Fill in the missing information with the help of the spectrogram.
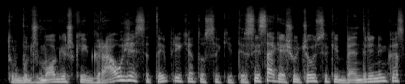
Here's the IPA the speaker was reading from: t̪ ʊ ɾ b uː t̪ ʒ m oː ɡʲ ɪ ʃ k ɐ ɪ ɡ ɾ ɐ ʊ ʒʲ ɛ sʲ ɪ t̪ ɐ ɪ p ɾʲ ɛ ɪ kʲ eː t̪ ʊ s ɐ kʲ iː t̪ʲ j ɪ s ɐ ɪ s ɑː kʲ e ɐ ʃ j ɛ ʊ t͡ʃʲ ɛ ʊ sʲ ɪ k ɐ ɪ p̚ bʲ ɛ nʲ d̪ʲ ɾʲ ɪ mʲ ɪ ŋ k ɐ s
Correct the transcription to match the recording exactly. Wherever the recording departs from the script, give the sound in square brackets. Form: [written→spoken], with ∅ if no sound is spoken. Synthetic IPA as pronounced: t̪ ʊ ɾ b uː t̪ ʒ m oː ɡʲ ɪ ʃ k ɐ ɪ ɡ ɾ ɐ ʊ ʒʲ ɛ sʲ ɪ t̪ ɐ ɪ p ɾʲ ɛ ɪ kʲ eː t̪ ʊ s ɐ kʲ iː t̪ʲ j ɪ s ɐ ɪ s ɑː kʲ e ɐ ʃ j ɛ ʊ t͡ʃʲ ɛ ʊ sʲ ɪ k ɐ ɪ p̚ bʲ ɛ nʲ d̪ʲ ɾʲ ɪ [mʲ→nʲ] ɪ ŋ k ɐ s

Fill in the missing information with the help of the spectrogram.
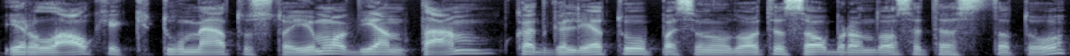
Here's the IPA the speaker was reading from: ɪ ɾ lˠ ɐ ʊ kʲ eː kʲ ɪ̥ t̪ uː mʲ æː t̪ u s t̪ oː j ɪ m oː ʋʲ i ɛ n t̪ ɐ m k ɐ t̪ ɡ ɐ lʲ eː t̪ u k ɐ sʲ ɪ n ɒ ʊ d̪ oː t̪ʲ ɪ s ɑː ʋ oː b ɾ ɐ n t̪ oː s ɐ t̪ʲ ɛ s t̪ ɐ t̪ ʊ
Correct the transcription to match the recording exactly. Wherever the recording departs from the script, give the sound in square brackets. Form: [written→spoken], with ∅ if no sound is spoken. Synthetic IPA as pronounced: ɪ ɾ lˠ ɐ ʊ kʲ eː kʲ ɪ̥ t̪ uː mʲ æː t̪ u s t̪ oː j ɪ m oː ʋʲ i ɛ n t̪ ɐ m k ɐ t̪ ɡ ɐ lʲ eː t̪ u [k→p] ɐ sʲ ɪ n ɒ ʊ d̪ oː t̪ʲ ɪ s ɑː ʋ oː b ɾ ɐ n [t̪→d̪] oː s ɐ t̪ʲ ɛ s t̪ ɐ t̪ ʊ

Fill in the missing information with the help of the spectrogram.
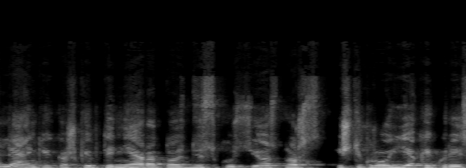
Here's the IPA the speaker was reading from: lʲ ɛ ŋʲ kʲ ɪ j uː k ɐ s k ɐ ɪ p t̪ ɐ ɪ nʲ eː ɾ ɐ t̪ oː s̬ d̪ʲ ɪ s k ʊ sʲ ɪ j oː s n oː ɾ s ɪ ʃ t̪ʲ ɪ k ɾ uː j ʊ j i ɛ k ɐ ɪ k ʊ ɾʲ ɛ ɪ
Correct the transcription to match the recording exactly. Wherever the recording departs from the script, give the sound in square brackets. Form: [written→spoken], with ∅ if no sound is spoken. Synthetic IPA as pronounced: lʲ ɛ ŋʲ kʲ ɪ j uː k ɐ [s→ʃ] k ɐ ɪ p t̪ ɐ ɪ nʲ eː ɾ ɐ t̪ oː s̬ d̪ʲ ɪ s k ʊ sʲ ɪ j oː s n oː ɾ s ɪ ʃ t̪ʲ ɪ k ɾ uː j ʊ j i ɛ k ɐ ɪ k ʊ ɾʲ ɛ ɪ

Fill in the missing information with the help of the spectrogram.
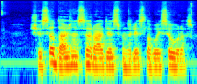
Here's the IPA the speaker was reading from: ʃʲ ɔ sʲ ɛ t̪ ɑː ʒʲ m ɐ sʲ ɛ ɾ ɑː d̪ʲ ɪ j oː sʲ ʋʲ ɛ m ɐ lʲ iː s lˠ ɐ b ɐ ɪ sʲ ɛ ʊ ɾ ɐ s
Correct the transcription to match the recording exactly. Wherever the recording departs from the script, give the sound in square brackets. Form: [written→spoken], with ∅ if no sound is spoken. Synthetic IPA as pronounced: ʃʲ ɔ sʲ ɛ [t̪→d̪] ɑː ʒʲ [m→n] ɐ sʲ ɛ ɾ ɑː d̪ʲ ɪ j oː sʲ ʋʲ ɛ [m→n] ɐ lʲ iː s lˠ ɐ b ɐ ɪ sʲ ɛ ʊ ɾ ɐ s

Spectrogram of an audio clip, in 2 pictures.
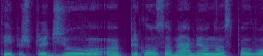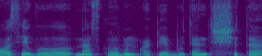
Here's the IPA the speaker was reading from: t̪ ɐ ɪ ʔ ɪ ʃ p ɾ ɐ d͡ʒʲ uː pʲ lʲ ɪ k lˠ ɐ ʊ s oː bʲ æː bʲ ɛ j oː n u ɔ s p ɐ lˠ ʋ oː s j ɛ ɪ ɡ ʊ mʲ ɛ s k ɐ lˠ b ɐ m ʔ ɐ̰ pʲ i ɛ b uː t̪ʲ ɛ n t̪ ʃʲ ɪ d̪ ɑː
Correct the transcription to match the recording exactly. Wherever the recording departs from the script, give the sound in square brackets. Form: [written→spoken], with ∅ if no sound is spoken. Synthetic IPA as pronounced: t̪ ɐ ɪ [ʔ→p] ɪ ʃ p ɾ ɐ d͡ʒʲ uː pʲ [lʲ→ɾʲ] ɪ k lˠ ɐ ʊ s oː bʲ æː bʲ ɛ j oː n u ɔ s p ɐ lˠ ʋ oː s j ɛ ɪ ɡ ʊ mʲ ɛ s k ɐ lˠ b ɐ m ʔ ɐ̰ pʲ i ɛ b uː t̪ʲ ɛ n t̪ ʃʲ ɪ [d̪→t̪] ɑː

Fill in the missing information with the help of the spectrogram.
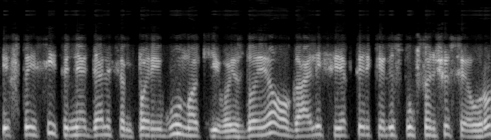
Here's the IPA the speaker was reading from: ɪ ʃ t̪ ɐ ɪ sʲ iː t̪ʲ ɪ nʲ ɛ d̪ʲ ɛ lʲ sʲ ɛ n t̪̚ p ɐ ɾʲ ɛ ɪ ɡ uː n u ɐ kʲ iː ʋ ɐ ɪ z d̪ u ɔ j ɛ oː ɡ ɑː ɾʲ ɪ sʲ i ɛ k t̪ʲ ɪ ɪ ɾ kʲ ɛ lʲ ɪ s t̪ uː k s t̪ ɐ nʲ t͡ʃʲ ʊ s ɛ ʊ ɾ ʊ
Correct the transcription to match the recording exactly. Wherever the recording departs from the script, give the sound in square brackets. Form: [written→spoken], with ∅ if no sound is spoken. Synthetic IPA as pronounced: ɪ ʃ t̪ ɐ ɪ sʲ iː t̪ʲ ɪ nʲ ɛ d̪ʲ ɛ lʲ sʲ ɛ n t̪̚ p ɐ ɾʲ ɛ ɪ ɡ uː n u ɐ kʲ iː ʋ ɐ ɪ z d̪ u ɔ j ɛ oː ɡ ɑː [ɾʲ→lʲ] ɪ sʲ i ɛ k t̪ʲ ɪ ɪ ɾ kʲ ɛ lʲ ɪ s t̪ uː k s t̪ ɐ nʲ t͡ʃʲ ʊ s ɛ ʊ ɾ ʊ

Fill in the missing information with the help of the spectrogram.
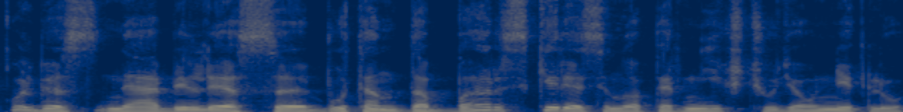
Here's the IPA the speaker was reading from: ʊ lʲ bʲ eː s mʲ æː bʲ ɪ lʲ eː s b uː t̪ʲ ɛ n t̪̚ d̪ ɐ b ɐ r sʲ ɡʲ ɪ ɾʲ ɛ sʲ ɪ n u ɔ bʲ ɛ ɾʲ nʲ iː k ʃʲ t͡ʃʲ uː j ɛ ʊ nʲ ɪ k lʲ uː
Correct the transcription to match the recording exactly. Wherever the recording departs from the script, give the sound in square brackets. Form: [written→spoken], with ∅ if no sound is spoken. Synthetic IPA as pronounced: ʊ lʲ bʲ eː s [mʲ→nʲ] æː bʲ ɪ lʲ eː s b uː t̪ʲ ɛ n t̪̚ d̪ ɐ b ɐ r sʲ [ɡʲ→kʲ] ɪ ɾʲ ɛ sʲ ɪ n u ɔ [bʲ→pʲ] ɛ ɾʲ nʲ iː k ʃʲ t͡ʃʲ uː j ɛ ʊ nʲ ɪ k lʲ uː

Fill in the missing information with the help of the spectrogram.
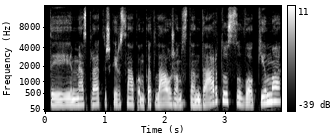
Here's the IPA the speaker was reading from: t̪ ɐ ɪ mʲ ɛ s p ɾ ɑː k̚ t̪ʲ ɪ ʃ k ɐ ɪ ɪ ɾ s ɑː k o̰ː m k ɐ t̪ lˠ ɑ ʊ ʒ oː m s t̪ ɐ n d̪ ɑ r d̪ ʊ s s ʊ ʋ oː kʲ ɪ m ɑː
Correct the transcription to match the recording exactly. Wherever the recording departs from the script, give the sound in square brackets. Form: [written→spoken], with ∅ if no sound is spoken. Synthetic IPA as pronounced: t̪ ɐ ɪ mʲ ɛ s p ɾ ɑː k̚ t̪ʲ ɪ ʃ k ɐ ɪ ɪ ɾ s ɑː k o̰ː m k ɐ t̪ lˠ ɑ ʊ ʒ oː m s t̪ ɐ n d̪ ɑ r [d̪→t̪] ʊ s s ʊ ʋ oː kʲ ɪ m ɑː

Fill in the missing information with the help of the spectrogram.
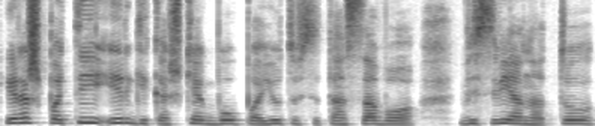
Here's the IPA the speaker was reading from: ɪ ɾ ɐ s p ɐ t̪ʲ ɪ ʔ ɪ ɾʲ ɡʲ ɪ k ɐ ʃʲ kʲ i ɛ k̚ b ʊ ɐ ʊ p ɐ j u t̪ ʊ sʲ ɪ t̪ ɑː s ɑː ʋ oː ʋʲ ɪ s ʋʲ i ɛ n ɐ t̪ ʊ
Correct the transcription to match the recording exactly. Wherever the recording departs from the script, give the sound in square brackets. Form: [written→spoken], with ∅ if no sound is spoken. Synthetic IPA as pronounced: ɪ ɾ ɐ [s→ʃ] p ɐ t̪ʲ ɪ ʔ ɪ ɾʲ ɡʲ ɪ k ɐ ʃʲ kʲ i ɛ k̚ b ʊ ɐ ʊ p ɐ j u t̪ ʊ sʲ ɪ t̪ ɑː s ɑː ʋ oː ʋʲ ɪ s ʋʲ i ɛ n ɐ t̪ ʊ

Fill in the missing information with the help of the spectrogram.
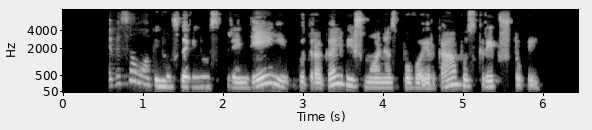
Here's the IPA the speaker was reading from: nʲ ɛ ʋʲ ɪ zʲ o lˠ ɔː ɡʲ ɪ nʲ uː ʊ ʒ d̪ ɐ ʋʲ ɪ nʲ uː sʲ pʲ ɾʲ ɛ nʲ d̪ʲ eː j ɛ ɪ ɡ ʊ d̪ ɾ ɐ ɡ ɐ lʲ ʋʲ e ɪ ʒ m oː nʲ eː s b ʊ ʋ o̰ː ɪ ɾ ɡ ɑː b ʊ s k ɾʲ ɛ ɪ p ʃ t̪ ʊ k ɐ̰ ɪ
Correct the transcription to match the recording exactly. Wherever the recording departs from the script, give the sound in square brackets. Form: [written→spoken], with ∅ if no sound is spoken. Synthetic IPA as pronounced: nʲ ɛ ʋʲ ɪ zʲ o lˠ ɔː ɡʲ ɪ nʲ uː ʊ ʒ d̪ ɐ ʋʲ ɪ nʲ uː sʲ pʲ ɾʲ ɛ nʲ d̪ʲ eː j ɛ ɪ ɡ ʊ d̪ ɾ ɐ ɡ ɐ lʲ ʋʲ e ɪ ʒ m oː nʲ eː s b ʊ ʋ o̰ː ɪ ɾ ɡ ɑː b ʊ s k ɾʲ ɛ ɪ p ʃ t̪ ʊ k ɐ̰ ɪ

